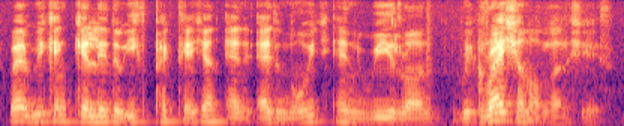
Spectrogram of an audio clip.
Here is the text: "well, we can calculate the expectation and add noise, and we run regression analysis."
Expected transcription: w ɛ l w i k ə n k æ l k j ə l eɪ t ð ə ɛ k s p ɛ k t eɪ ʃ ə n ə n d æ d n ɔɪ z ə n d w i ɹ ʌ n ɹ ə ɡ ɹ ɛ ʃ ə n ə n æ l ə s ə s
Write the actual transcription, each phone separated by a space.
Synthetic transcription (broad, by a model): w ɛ l w i k ə n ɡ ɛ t l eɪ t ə ɛ k s p ɛ k t eɪ ʃ ə n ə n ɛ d n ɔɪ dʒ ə n w i l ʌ n ɹ ə ɡ ɹ ɛ ʃ ə n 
